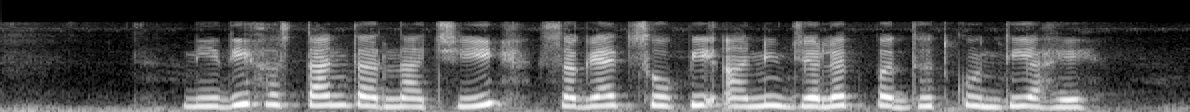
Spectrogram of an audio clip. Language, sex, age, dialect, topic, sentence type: Marathi, female, 18-24, Standard Marathi, banking, question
